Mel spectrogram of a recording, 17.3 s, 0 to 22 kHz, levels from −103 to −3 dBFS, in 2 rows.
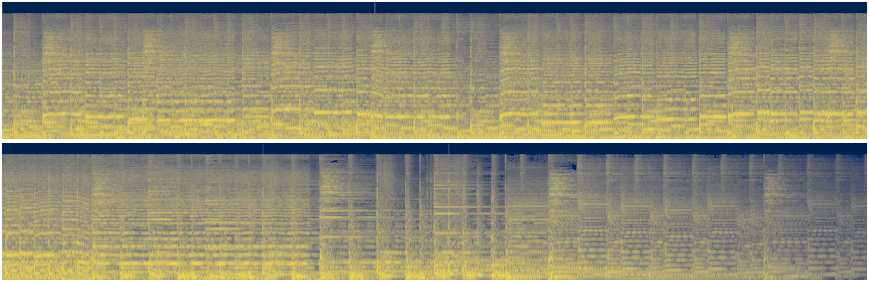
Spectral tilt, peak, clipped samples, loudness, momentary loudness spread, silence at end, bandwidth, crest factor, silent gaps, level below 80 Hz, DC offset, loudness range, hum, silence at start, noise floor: -4.5 dB/octave; 0 dBFS; under 0.1%; -13 LUFS; 11 LU; 0.15 s; 15.5 kHz; 12 dB; none; -22 dBFS; under 0.1%; 5 LU; none; 0 s; -37 dBFS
